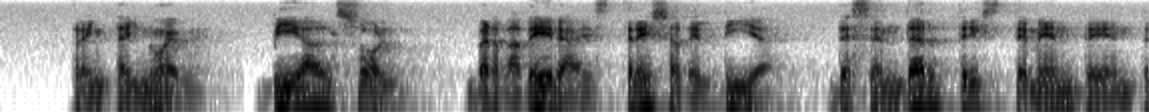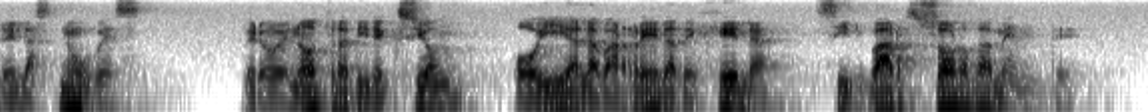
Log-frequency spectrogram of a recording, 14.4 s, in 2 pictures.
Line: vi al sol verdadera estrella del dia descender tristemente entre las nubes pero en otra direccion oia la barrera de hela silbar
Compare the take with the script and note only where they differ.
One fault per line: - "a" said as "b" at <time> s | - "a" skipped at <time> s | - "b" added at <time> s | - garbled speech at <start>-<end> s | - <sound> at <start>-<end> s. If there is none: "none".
none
